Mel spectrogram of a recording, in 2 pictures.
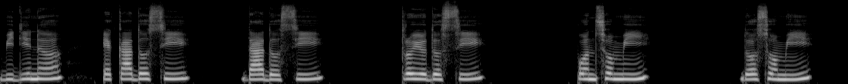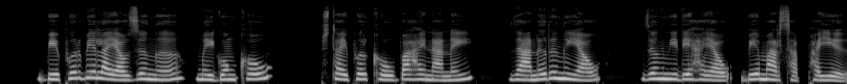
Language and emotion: Bodo, neutral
